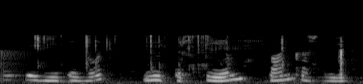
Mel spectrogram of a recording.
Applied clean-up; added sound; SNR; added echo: classical method log-MMSE.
